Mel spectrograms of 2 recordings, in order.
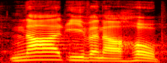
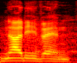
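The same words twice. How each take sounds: First: "not even a hope" loud and drawn out; emphatic repeat. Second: Said in the usual way. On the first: Real, not acted. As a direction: stretch "not even a hope" slowly at full volume. Emphatic repeat about missed audience reference.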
